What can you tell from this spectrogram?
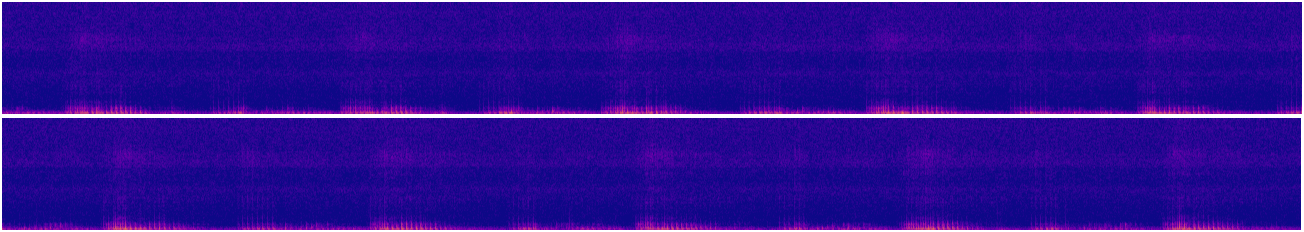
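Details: Pet cat purring while lying by its owner for sleep or petting; low, regular rumbling that rises and falls in even breath cycles about every two seconds throughout.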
